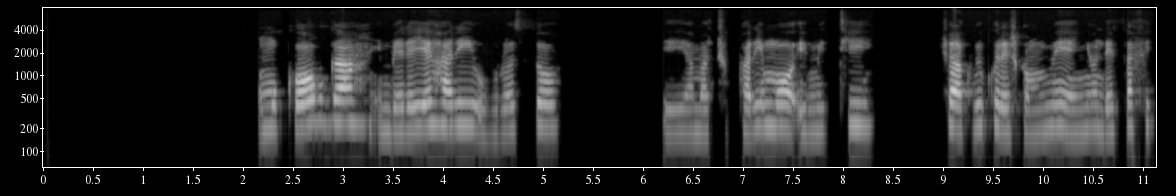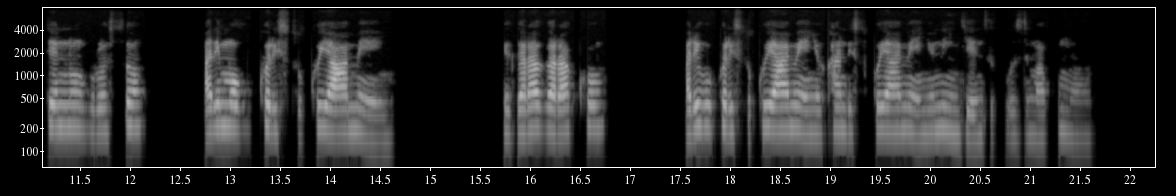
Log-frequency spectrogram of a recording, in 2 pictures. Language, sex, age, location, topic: Kinyarwanda, female, 25-35, Huye, health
